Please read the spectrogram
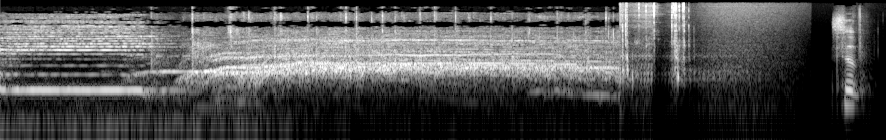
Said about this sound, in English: That was at, at a screening. The crowd. After the screening, the crowd is singing.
